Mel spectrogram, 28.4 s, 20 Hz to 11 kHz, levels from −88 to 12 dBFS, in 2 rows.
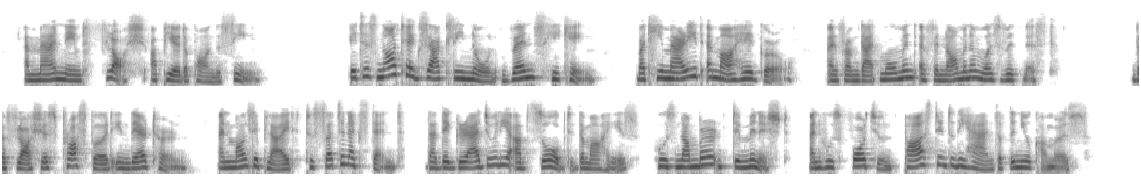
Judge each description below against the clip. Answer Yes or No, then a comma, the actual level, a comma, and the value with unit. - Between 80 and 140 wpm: Yes, slow, 135 wpm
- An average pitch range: Yes, average, 4.5 semitones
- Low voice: No, high, 210 Hz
